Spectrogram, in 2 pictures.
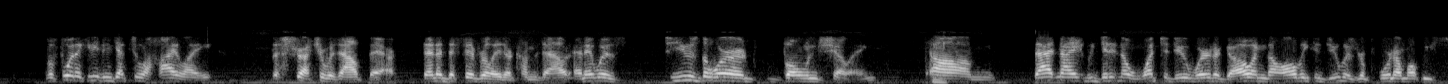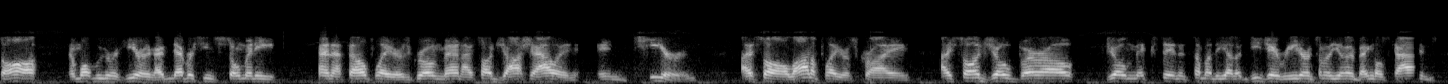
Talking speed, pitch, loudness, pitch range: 200 wpm, 140 Hz, -19 LUFS, 120-160 Hz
